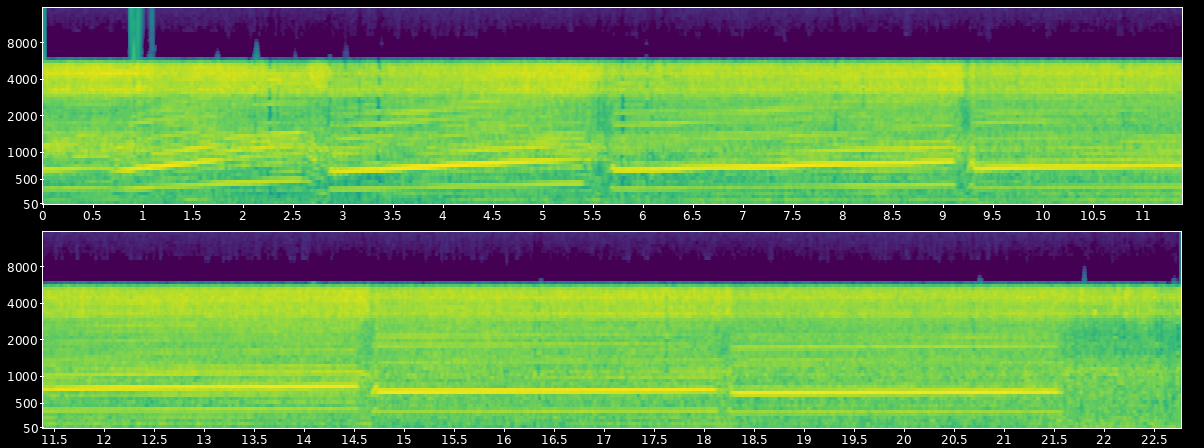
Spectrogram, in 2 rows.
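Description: Home-built three-cylinder engine of a 195cc Gillette special motorcycle, heard from on board, being ridden hard: the engine note climbs, breaks off briefly and climbs again through several gear changes, then holds steady at high revs. Near the end it drops away as the throttle closes.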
